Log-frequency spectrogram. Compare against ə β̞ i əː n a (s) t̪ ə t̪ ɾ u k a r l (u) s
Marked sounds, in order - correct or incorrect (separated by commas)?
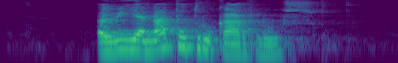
incorrect, correct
